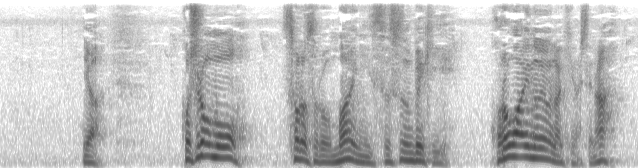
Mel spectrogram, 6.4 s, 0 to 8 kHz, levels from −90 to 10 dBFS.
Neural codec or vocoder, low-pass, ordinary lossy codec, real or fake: vocoder, 44.1 kHz, 128 mel bands every 512 samples, BigVGAN v2; 7.2 kHz; none; fake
